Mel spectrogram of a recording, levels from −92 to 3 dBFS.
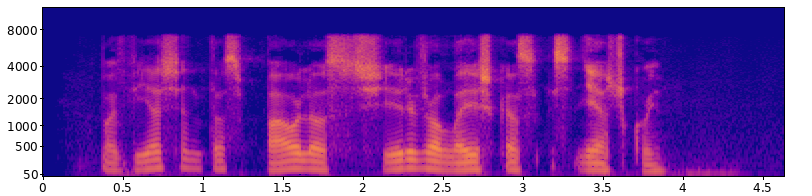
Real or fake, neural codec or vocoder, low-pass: fake; codec, 16 kHz, 2 kbps, FunCodec, trained on LibriTTS, 25 frames a second; 7.2 kHz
